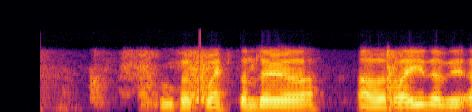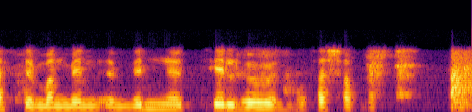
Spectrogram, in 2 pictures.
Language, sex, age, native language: Icelandic, male, 20-29, Icelandic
